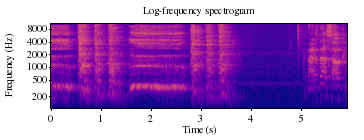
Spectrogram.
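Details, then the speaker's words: Infant with whooping cough (pertussis), struggling for air: a rapid run of coughs breaks into a long, high, strained whoop as air is dragged back in. "now I want you to imagine a little baby who got puses from a mother a brother a cousin or a family friend this little baby is struggling for air with a whooping cough that sounds like this"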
